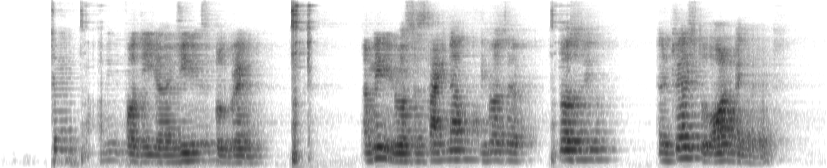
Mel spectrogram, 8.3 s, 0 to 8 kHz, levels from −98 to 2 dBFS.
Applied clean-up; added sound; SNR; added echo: neural mask model DeepFilterNet 3.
